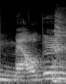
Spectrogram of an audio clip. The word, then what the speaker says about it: Melbourne: from Melbourne, poor things, they pronounce that E sound a bit lower before an L, like welcome to Melbourne, and they say salary and celery the same way, whereas in New South Wales people distinguish between celery and celery.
